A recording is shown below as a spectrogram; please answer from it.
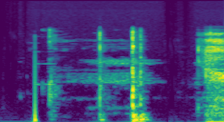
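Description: Near silence broken by about four faint, sharp computer clicks as the lecture slide is advanced.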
